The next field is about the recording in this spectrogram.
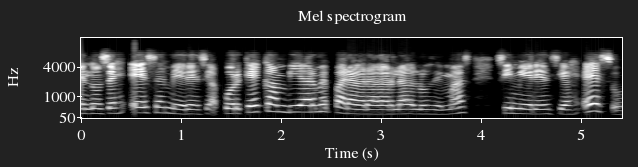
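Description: A normal speaking voice at a moderate pace, dry and close with no echo, over a quiet background. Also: woman, fairly high pitch for a woman, ordinary pitch variation. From Panama, Colón province. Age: 20s. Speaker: hairstylist and beauty pageant contestant. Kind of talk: interview.

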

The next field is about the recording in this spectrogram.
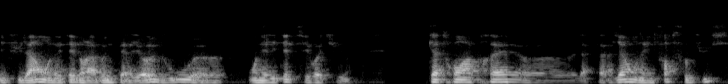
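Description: At a moderate pace, a man with a very deep, low voice speaks with fairly even intonation. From eastern France, Belfort. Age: 30s. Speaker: sociologist. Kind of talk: casual interview. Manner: hesitant.

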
